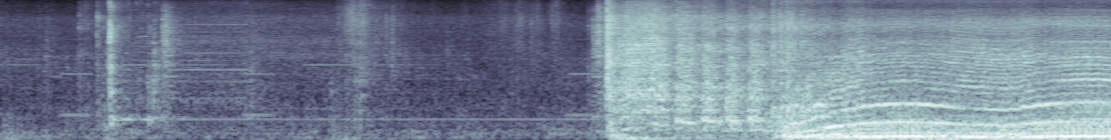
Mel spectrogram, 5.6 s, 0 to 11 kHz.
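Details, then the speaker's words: Ford Mustang 3.7 V6 with newly installed supercharger kit and front-mount intercooler, first starts: cranking, then catch and a clear rising, wavering supercharger whine over steady idle; earlier start screamed, suspected vacuum issue; sounds normal. "All right. It doesn't sound bad right there. No, it doesn't."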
